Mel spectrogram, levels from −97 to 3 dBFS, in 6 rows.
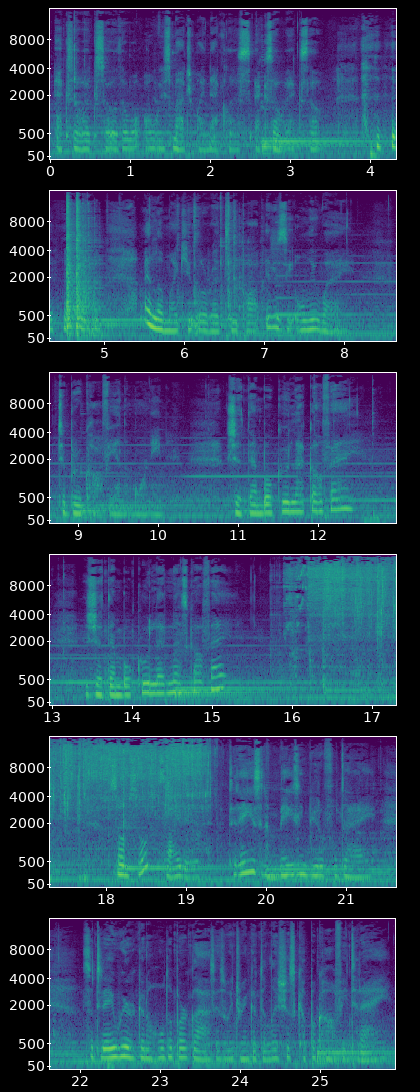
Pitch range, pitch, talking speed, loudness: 150-190 Hz, 170 Hz, 150 wpm, -28 LUFS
